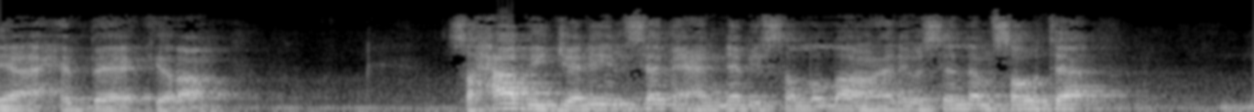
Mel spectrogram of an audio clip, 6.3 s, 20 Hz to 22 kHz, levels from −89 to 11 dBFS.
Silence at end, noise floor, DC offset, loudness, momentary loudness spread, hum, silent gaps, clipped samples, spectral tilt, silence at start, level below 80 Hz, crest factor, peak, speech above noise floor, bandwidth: 0 s; -39 dBFS; under 0.1%; -17 LUFS; 17 LU; none; none; under 0.1%; -5.5 dB/octave; 0 s; -52 dBFS; 18 dB; 0 dBFS; 22 dB; 12.5 kHz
